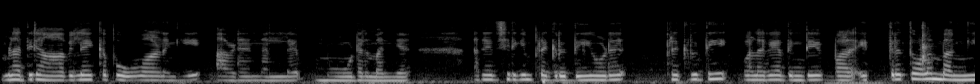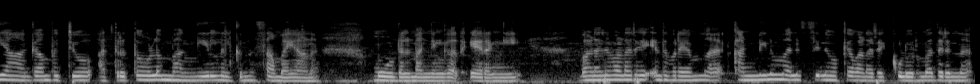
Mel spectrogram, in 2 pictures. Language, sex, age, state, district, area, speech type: Malayalam, female, 30-45, Kerala, Ernakulam, rural, spontaneous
